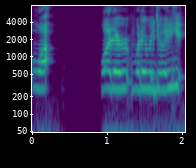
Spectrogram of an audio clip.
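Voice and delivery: low, soft, halting whisper-like aside; hushed mock confusion. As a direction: imitate puzzled guests under the breath. Hushed uncomfortable guests acted.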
